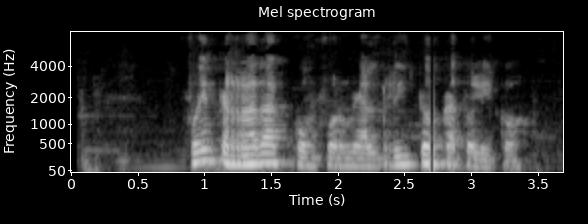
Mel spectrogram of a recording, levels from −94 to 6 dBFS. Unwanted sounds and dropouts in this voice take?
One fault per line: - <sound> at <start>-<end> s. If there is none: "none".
- dropout at 2.7-2.7 s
